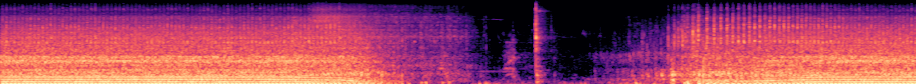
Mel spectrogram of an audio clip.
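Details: Lawn mower with auto-choke engine, sat in the shed all year and given fresh gas, coasts down and stops, then catches at once on one pull and settles into a smooth steady run; healthy start.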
